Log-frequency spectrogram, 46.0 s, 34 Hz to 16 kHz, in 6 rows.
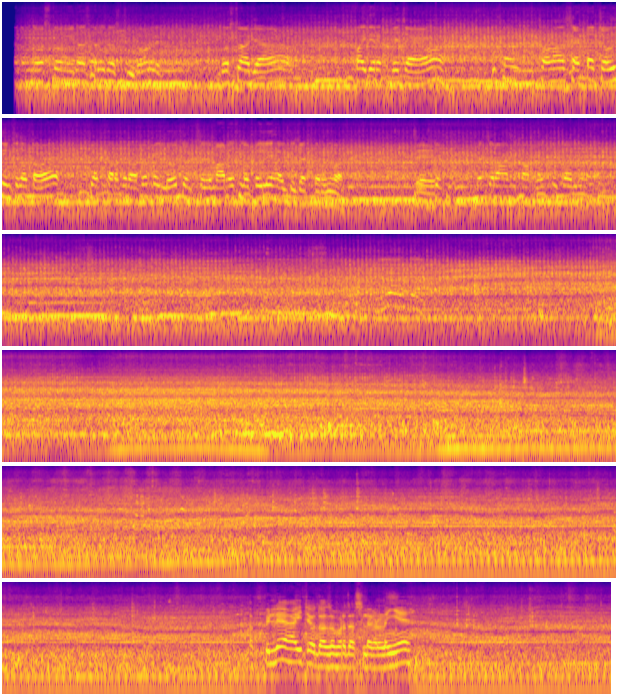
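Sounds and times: tractor diesel engine running: 0:00.2 - 0:45.9.

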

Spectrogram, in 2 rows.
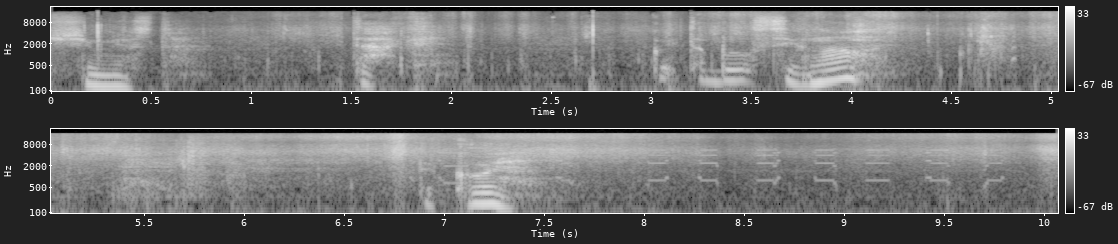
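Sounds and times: metal detector short beeps: 0:06.9 - 0:10.0.

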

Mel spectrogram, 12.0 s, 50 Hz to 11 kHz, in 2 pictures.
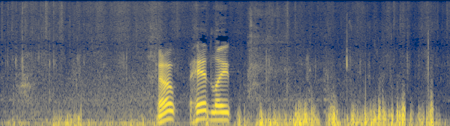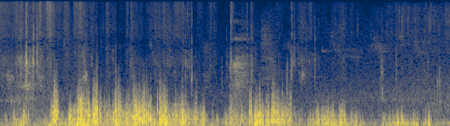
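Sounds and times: puppy scuffling on grass: 0:00.0 - 0:08.9.

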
